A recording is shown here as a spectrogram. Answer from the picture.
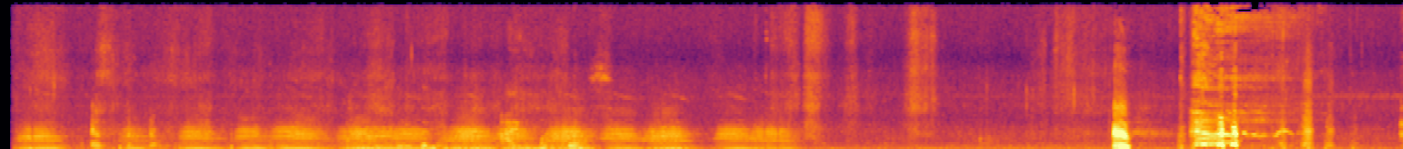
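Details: Bullfrogs calling to each other: deep, droning croaks with stacked harmonics, pulsed in rapid overlapping series for about eight seconds, then fading, with a few brief sharp sounds near the end.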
